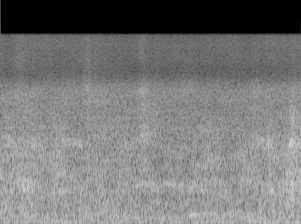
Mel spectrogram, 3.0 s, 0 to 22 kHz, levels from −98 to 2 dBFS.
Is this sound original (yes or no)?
no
